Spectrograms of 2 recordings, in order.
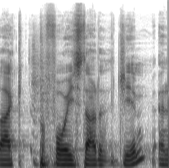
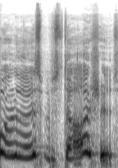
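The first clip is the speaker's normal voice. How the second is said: put-on drunk man's voice, laughing, pitched higher. Retelling what a drunk, laughing party guest said: imitating a drunk man laughing. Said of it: "he was just laughing his head off".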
